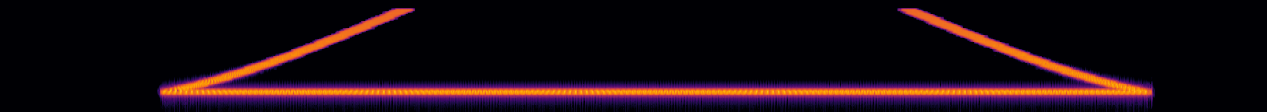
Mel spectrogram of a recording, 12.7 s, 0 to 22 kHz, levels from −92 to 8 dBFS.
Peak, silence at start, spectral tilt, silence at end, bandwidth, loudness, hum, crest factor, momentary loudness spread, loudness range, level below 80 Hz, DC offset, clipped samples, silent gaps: 0 dBFS; 1.6 s; 7.5 dB/octave; 1.15 s; 8.2 kHz; -14 LUFS; none; 16 dB; 6 LU; 5 LU; under -90 dBFS; under 0.1%; under 0.1%; none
